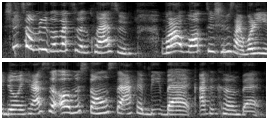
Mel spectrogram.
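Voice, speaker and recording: A young woman in casual chat, telling school stories in an animated way and acting out the people she quotes. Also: high-pitched, a little fast. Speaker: storyteller.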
